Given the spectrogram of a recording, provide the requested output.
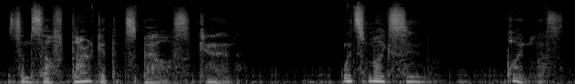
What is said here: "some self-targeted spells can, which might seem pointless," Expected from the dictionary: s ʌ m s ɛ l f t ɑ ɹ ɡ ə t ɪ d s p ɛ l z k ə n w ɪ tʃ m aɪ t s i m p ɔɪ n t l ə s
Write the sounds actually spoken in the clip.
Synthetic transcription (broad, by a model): s ʌ m s ɛ l f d ɑ ɹ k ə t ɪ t s p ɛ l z k ə n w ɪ s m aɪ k s i m p ɔɪ n t l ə s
